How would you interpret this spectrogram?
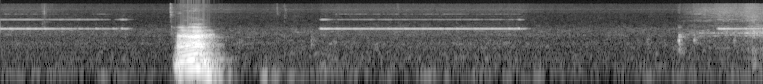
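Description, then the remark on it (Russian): A dishwasher's signal sounds as two long, steady, high-pitched electronic tones, separated by a short, loud voice-like burst, with a faint click and hiss near the end as the dishwasher door opens. “Так, извините, вы, может, слышите писк, это посудомоечная машина сигнализирует, что я немедленно должен, сейчас она, щелчок и откроет дверь.”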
